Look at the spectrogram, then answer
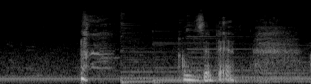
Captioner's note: chuckles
